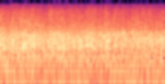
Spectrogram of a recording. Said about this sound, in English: Part of it was going to be in response to Roe versus Wade being overturned, and we still praise God for that. But in that, yes, please give God a hand clap of praise for that.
